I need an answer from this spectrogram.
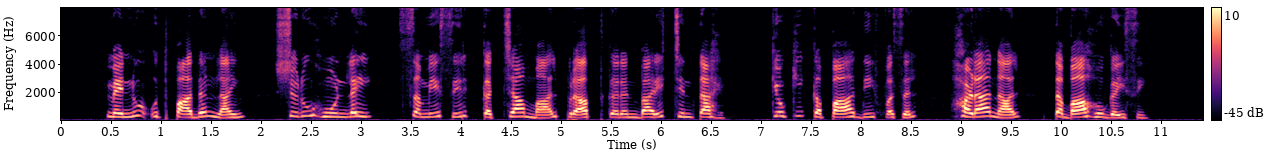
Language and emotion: Punjabi, fearful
